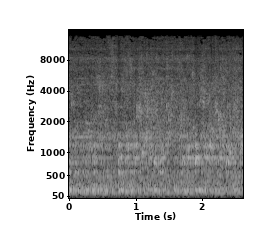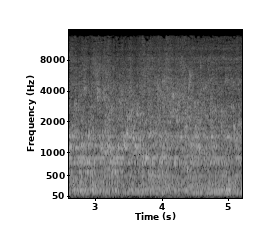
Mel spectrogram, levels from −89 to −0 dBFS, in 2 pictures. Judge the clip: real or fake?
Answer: real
